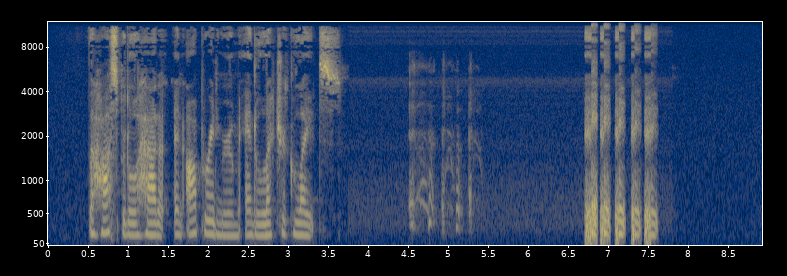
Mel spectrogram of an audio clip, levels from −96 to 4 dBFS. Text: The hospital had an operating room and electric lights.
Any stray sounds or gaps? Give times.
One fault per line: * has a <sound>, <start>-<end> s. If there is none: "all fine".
* has a cough, 4.5-5.5 s
* has a laugh, 6.7-7.6 s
